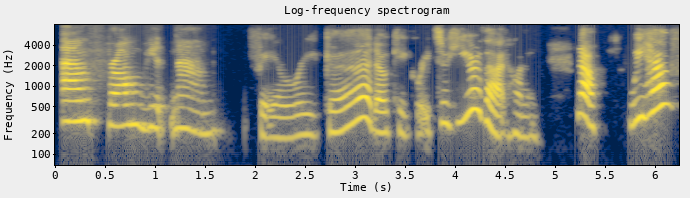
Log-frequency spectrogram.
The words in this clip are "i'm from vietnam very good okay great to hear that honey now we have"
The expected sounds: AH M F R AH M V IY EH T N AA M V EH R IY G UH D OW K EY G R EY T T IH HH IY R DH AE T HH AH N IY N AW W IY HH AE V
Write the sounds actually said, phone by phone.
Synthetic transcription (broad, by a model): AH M F R AH M V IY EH T N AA M V EH R IY G UH D OW K EY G R EY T T IH HH IY R DH AE T HH AH N IY N AW W IY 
